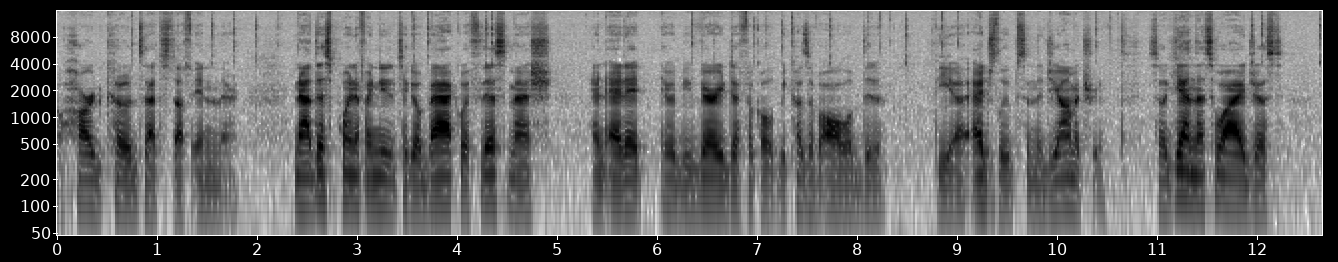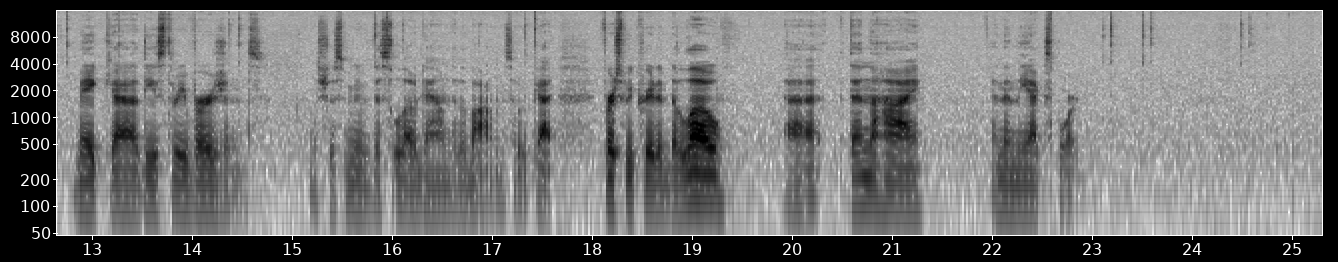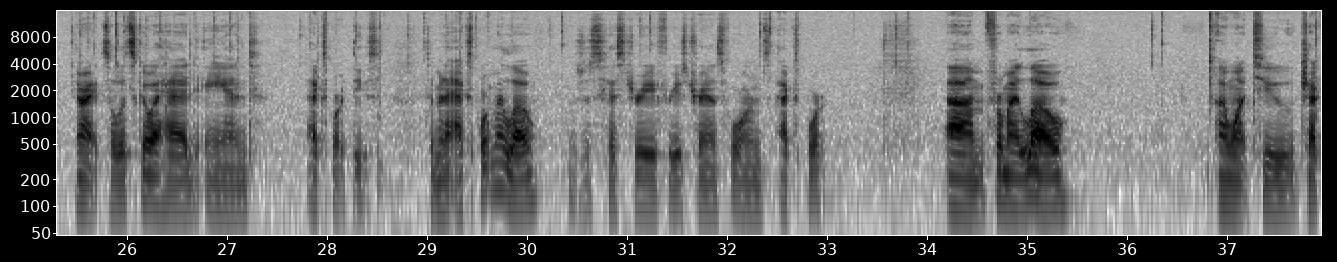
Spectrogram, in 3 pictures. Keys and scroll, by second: 4.9 w, 6.5 z.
